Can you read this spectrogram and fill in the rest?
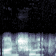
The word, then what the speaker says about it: Anshul: It's Anshul, A-N-S-H-U-L.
